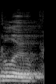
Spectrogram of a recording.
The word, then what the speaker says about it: BLUU: This recipient this week and last, Black Lives of UU, is Black Lives of UU, or BLUE, pronounced blue.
